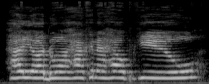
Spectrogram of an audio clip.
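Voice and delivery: high, put-on waiter voice; waiter's greeting. Waiter greeting the couple at the table, imitated in a high put-on voice. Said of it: "the waiter comes up like".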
